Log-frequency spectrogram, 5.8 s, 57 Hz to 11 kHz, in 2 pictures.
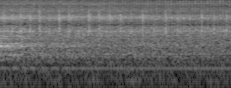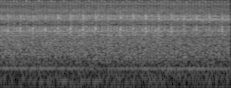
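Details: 2015 VW Golf Variant 1.4 TSI at 3,000 km: light, fast, slightly uneven ticking at idle over a steady hum, like a tapping lifter; cause unknown, owner suspects lubrication is intermittently failing.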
